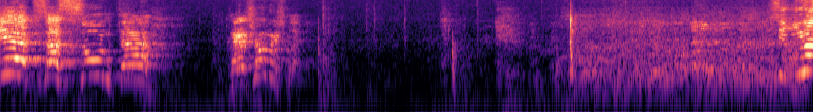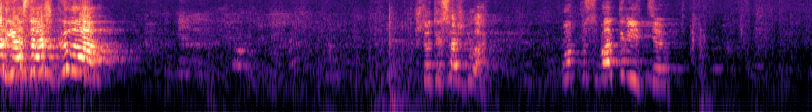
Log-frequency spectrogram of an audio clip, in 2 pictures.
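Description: A man speaks expressively on a stage in a large hall.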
